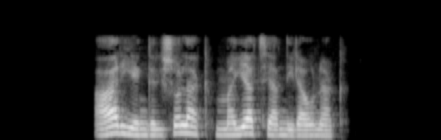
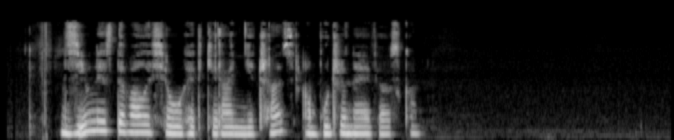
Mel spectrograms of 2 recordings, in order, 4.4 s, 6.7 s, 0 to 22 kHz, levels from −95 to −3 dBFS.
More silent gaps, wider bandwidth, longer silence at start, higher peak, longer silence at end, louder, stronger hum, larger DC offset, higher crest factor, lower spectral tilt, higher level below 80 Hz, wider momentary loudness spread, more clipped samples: neither; second, 7.8 kHz vs 11.5 kHz; first, 0.95 s vs 0.45 s; first, -4 dBFS vs -10 dBFS; second, 1.05 s vs 2.55 s; first, -21 LUFS vs -25 LUFS; neither; neither; about the same, 18 dB vs 18 dB; about the same, -5.5 dB/octave vs -4.5 dB/octave; about the same, -74 dBFS vs -72 dBFS; second, 8 LU vs 11 LU; neither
